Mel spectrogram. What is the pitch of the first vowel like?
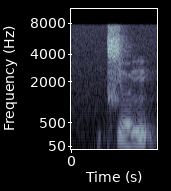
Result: rising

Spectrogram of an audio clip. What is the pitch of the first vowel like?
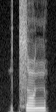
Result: high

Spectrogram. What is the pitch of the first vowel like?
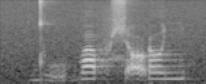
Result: low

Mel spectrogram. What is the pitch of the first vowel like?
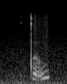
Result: rising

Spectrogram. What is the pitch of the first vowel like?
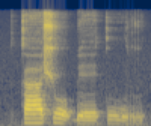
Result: high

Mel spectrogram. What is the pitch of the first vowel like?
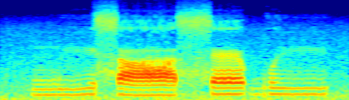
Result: rising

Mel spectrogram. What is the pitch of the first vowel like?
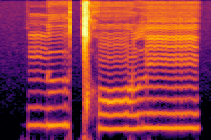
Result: high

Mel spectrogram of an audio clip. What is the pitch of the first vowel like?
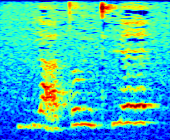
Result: low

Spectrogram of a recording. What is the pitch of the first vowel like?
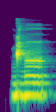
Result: high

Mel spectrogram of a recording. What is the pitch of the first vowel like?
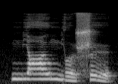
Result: high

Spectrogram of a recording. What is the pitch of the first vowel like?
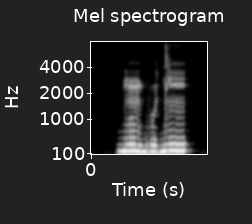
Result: low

